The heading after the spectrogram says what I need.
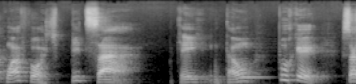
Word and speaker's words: pizza: Eu vou pronunciar com a forte, pizza, ok? Então, por quê? Isso acontece porque é uma palavra estrangeira, e como é uma palavra estrangeira, os franceses, eles sempre pronunciam a sílaba forte, a última, ok?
